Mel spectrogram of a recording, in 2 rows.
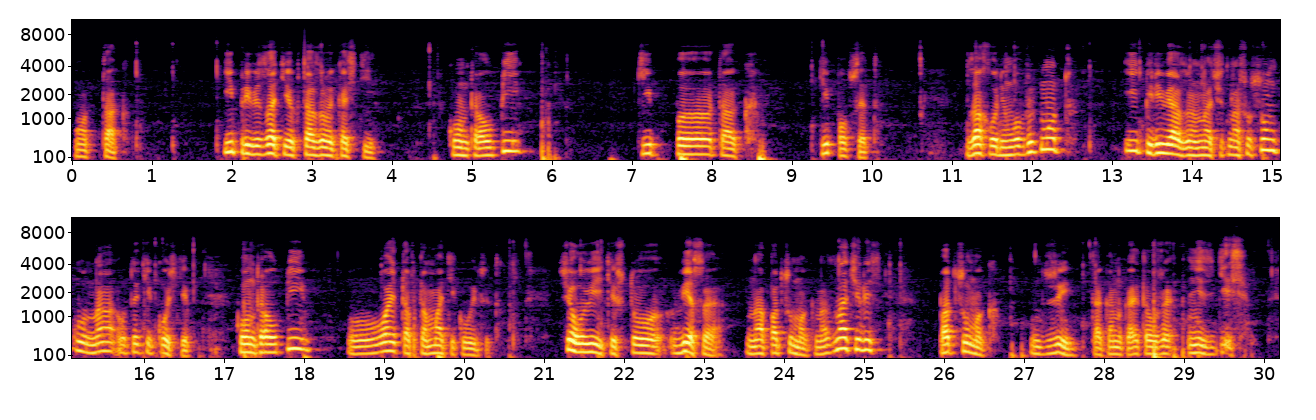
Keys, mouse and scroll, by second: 1.5 middle click, 2.0 scroll down 1, 3.1 shift+click, 5.9 ctrl+p, 11.2 click, 12.9 middle click, 14.2 click, 16.0 shift+click, 17.2 ctrl+p, 20.7 middle click, 22.9-24.9 middle drag, 25.5 click, 27.0 g, 29.2 ctrl+z.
